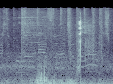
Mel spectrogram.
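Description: Golf club striking the ball on a tee shot: one sharp click about one and a half seconds in, after a low rumble.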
